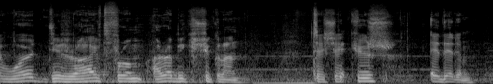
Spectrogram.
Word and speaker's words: Teşekkür ederim: Teşekkür ederim. Teşekkür ederim.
